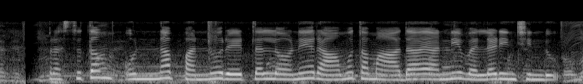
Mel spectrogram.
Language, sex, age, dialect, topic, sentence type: Telugu, female, 41-45, Telangana, banking, statement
